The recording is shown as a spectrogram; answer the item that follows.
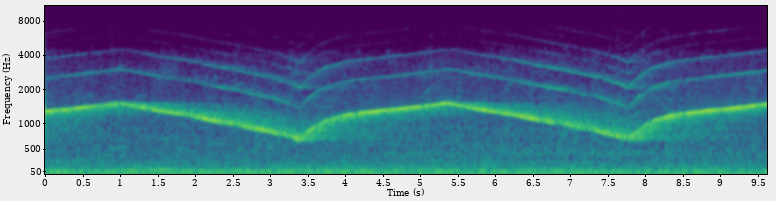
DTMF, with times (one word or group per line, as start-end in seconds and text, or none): none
